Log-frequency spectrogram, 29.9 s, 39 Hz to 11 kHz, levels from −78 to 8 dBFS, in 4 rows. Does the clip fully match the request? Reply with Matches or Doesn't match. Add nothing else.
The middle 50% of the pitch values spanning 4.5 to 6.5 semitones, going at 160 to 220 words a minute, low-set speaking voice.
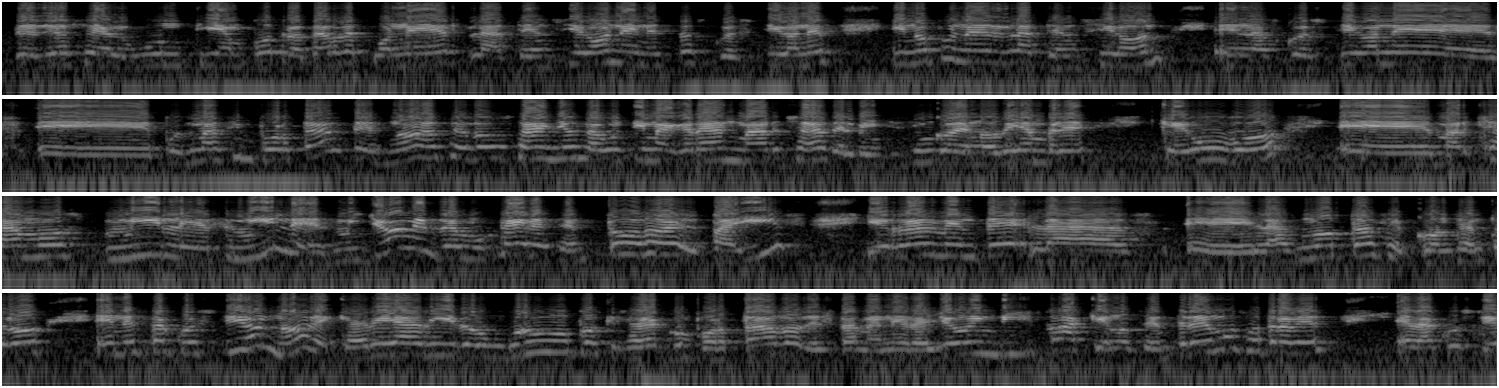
Doesn't match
